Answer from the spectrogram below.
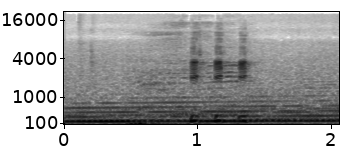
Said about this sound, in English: Apparently that Volvo engine makes some power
